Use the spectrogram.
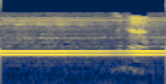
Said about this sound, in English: Okay, there's really something bizarre going on with our phones. Now I'm going to play that dial tone again. And you hear this noise?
